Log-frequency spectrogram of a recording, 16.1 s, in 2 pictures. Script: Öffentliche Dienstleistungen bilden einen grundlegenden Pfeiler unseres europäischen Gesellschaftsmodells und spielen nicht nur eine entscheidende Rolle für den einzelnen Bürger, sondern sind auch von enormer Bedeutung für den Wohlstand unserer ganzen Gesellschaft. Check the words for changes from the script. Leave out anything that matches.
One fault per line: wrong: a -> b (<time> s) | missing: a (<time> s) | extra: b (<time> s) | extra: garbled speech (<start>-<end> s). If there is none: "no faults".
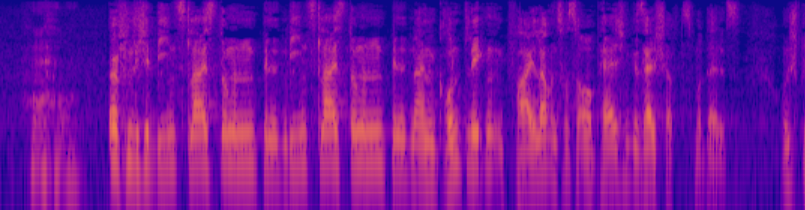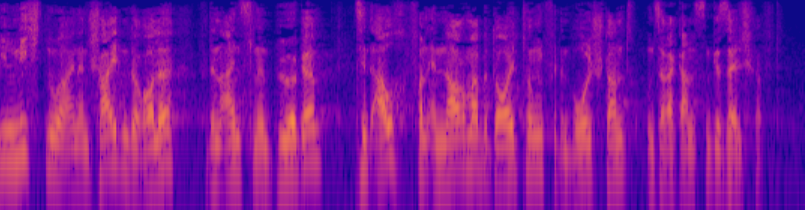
extra: Dienstleistungen bilden (2.8 s)
missing: sondern (11.3 s)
